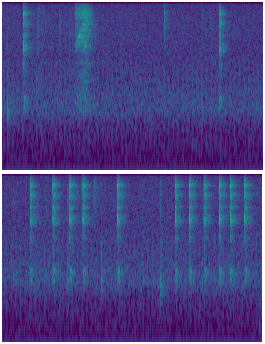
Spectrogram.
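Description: Faint, sharp clicks, one for each step through an on-screen menu: a few single clicks at first, then a quick run of about three to four a second in the second half.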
